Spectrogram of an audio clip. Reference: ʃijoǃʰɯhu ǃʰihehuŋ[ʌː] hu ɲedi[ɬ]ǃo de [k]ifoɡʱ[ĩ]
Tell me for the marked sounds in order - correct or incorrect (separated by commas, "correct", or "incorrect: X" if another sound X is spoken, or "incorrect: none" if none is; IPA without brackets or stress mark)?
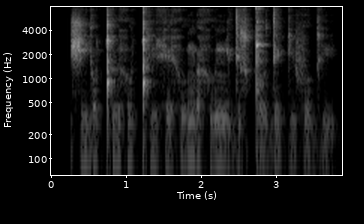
incorrect: ʌ, correct, correct, incorrect: i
